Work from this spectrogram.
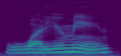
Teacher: The T often merges with the D and the Y sound, making it sound closer to what do you mean? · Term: rapid instant phonological blends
